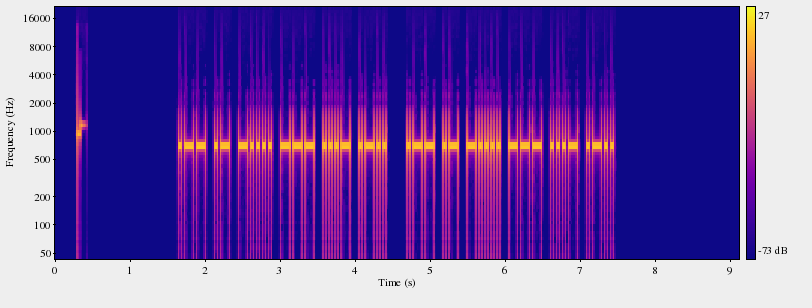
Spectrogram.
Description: Morse code, heard as a keyed tone, about 30 wpm, 700 Hz. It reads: WA6OVL WA6OVL
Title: USA Call Signs Repeated 2x 30wpm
